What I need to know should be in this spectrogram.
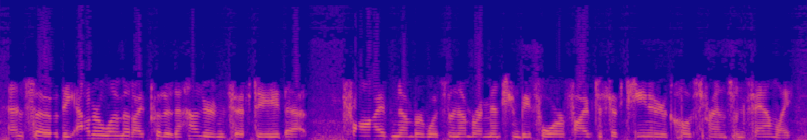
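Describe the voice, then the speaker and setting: A woman speaks at a moderate pace in a very deep, low voice with monotone, flat intonation, and noticeable background noise can be heard. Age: 60s. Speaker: author and networking expert. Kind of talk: radio interview. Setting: phone call.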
